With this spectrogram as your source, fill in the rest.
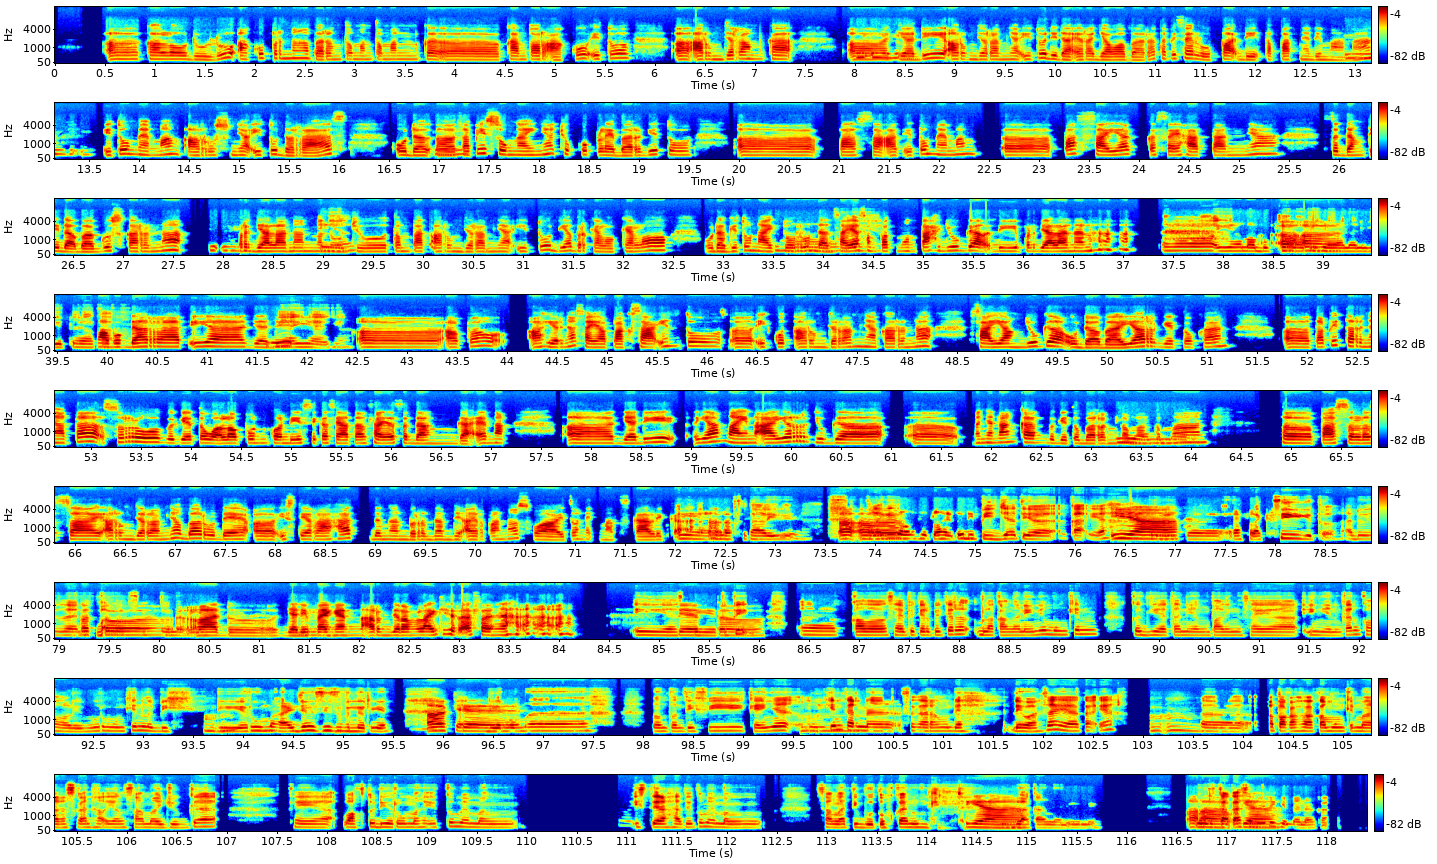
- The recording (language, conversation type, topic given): Indonesian, unstructured, Apa kegiatan favoritmu saat libur panjang tiba?
- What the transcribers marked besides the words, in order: laugh; tapping; other background noise; laugh; laugh; laughing while speaking: "aja sih sebenernya"; laughing while speaking: "mungkin"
